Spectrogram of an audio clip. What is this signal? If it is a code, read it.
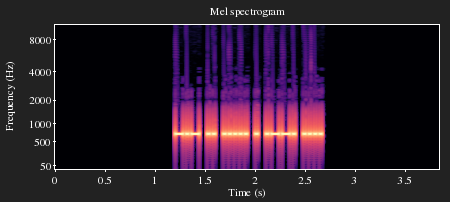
Morse code, heard as a keyed tone, about 44 wpm, 700 Hz. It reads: KI5EPH
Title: USA Call Signs Repeated 2x 45wpm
